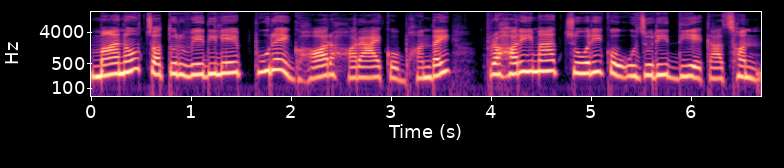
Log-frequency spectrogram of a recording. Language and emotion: Nepali, neutral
